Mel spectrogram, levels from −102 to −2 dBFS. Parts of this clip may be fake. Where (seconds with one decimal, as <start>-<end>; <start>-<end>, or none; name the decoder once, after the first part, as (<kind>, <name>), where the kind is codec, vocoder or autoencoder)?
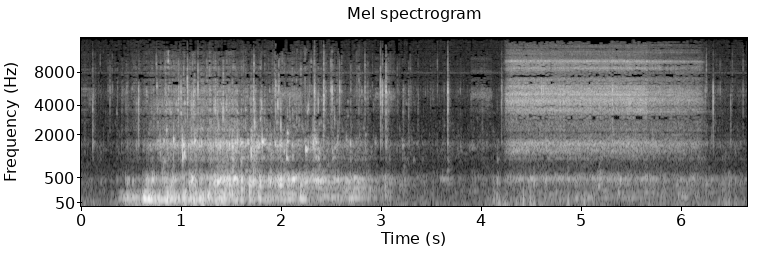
0.0-4.8 (vocoder, BigVGAN v2); 6.3-6.7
